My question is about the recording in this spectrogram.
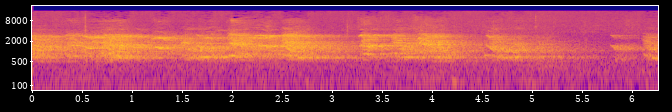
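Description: Several hunting hounds baying together in full cry on a hare's track, their voices overlapping. The chorus fades about five seconds in and picks up again just before the end.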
